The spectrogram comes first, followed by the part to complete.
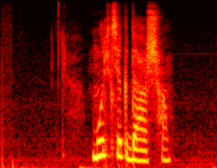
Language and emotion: Russian, neutral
